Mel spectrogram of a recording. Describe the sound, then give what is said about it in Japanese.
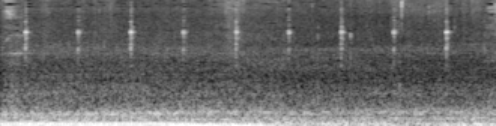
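A car rumbles past, nearly colliding, its deep engine and road noise loud for a moment before easing off, while a faint steady ticking carries on above it. No one speaks. “今車にぶつかりそうになりましたねどしどしうるさいね、うんと直前までウインカー出さない人って何なんだろう本当腹立つなあ”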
